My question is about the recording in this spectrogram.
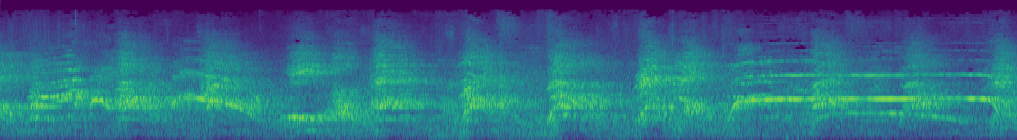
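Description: Cheer squad shouting a chant in unison, in rhythmic bursts about once a second, over a cheering crowd in a gym. Near the end the voices hold one long yell for about two and a half seconds.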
